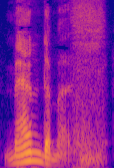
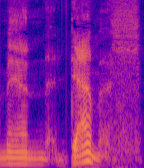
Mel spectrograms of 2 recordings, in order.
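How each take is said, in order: First: The middle syllable does not sound like 'damn'. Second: The middle syllable sounds like 'damn'. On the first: "Some people would pronounce" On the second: "I like to use the word mandamus because"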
